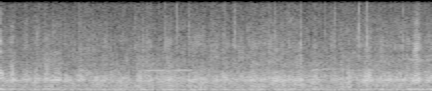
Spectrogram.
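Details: Dense overlapping quacks from many ducks on a duck farm, a continuous rough chorus without any quiet gaps.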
